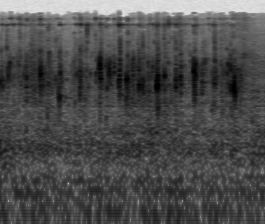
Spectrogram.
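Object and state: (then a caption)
Shaken foundation bottle, very liquid contents. A bottle of L'Oréal Eau de Teint, a water-based, very liquid and slightly two-phase foundation, is shaken before use. Quick, bright sloshing and dripping splashes sit mostly in the high frequencies. The sound shows how watery the contents are.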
